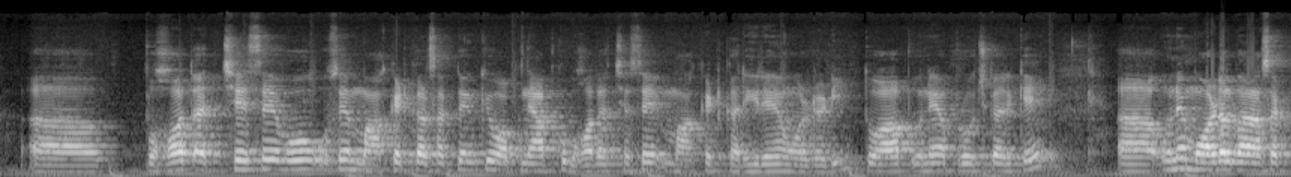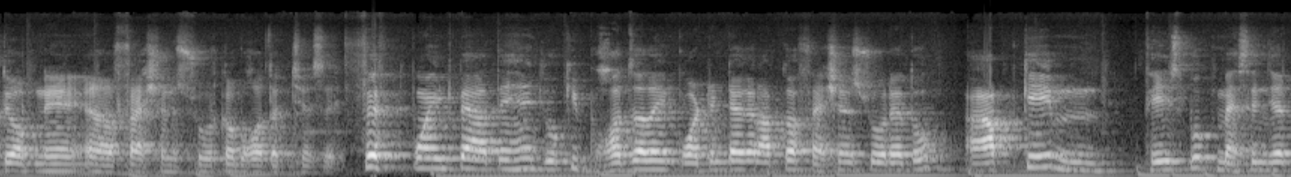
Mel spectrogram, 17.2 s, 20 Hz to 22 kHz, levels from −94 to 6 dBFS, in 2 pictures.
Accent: native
